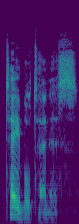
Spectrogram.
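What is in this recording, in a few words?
"table tennis", British English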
